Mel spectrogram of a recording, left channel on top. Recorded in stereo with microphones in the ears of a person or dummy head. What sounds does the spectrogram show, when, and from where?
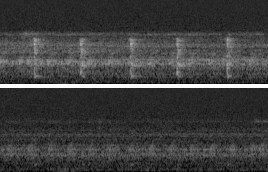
Only background noise.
